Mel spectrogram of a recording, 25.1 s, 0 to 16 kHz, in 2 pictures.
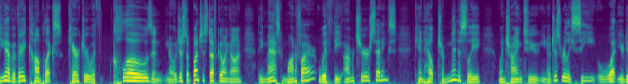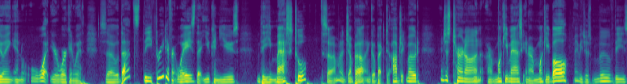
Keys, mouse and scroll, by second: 0.4-8.8 shift+middle drag, 8.8 click, 10.2 click, 11.1-12.6 middle drag, 12.6 r, 14.9-18.9 middle drag, 19.2-22.3 drag, 23.4 click, 23.9-25.1 middle drag.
